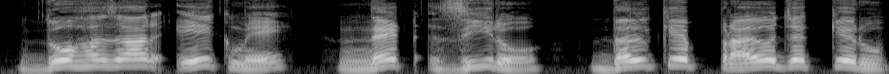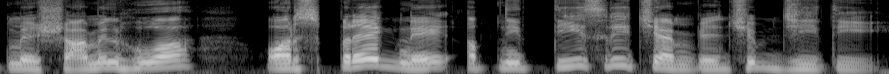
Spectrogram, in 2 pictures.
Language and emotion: Hindi, neutral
